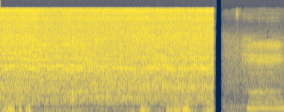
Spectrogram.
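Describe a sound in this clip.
A hair dryer blows loudly and steadily.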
